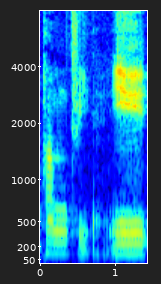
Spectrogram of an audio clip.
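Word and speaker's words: palm tree: 팜 선데이라고 하고이 종녀 나무를 팜트리라고 합니다.이 엘은 묵음이에요. 팜트리.이 종여 나무가 우리가 뭐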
